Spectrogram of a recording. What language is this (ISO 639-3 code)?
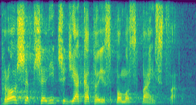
pol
